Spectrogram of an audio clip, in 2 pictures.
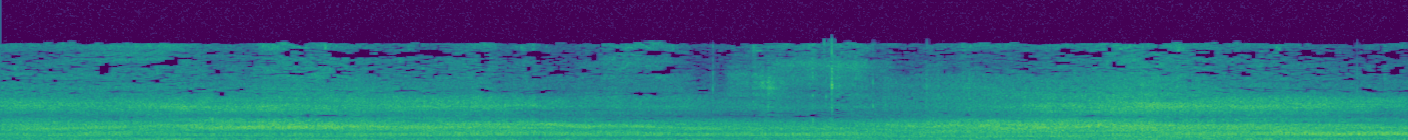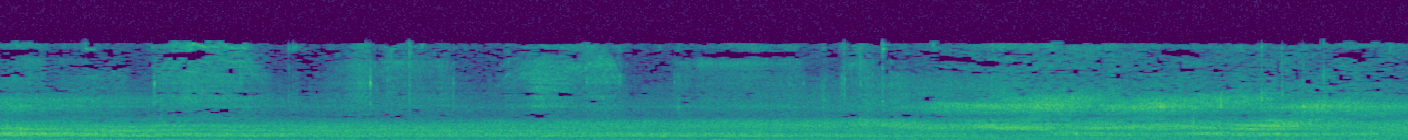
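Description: Road traffic: cars driving past on a wide road, the tyre and engine noise of each swelling and fading, loudest about six to seven seconds in.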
